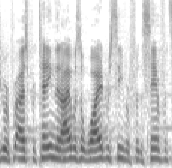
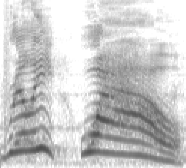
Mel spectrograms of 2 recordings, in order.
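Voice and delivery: put-on high, drawn-out kid's wonder; imitating amazed little kid; 8 semitones higher, 3 dB louder, much slower than usual. Little kid handed a hot dog, high-voiced amazement. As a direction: stretch it out in mock childlike awe. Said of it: "he just goes".

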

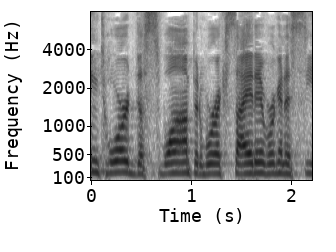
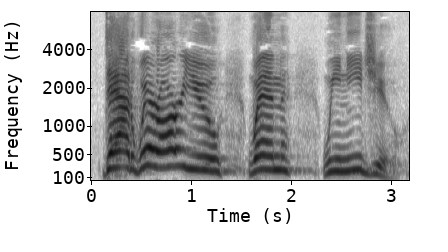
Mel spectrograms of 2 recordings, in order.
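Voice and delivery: plea for dad; 6 semitones higher, slower than usual. Retold or imitated. Boys wanting father.

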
